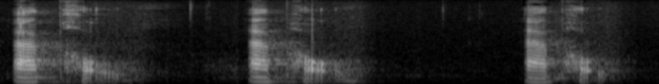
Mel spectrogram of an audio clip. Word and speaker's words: apple: 但是如果是在单词中间或结尾的时候，一般发音是 o，所以在这里发的音是 o，所以连在一起就是 apple，apple，apple。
